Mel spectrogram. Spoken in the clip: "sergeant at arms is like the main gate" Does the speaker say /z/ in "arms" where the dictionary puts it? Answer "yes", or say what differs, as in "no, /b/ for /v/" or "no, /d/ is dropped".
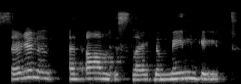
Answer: no, /z/ is dropped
